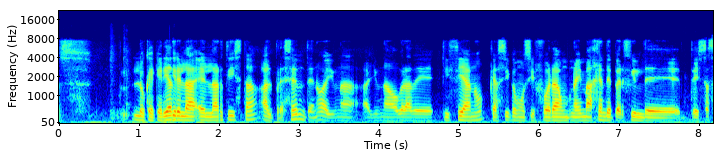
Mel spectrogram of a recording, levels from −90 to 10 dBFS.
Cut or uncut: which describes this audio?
cut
